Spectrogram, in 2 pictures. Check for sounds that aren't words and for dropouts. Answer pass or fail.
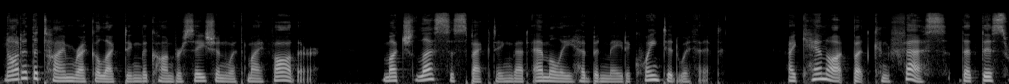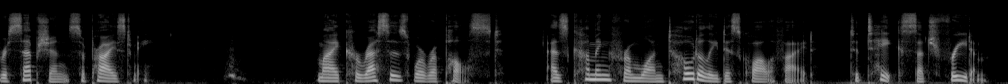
fail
